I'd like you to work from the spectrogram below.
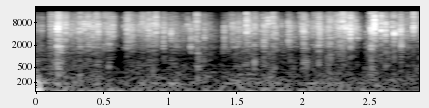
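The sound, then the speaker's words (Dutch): Continuous crinkling of a plastic packet being torn and pulled open, with busy rustling crackles and brief sharper rips throughout, no voices present. “Ik heb hem hoor. Ik heb hem open.”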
